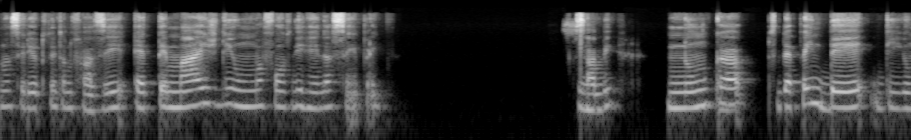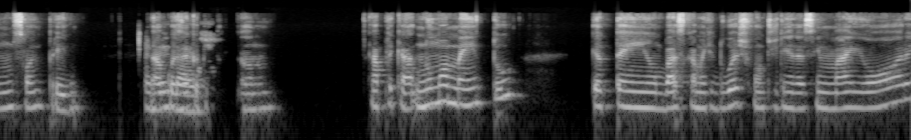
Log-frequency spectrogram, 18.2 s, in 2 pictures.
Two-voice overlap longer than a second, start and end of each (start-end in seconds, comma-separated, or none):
none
